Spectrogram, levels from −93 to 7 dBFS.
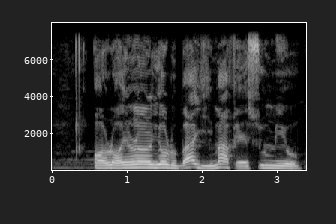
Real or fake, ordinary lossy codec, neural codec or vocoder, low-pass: real; none; none; 7.2 kHz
